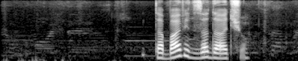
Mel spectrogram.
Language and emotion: Russian, neutral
